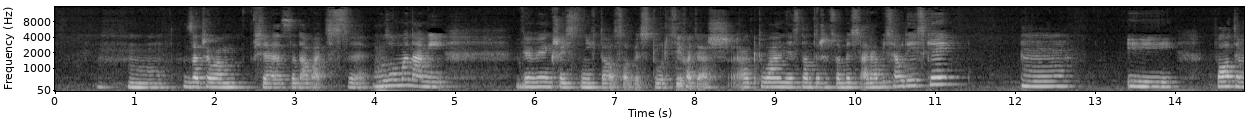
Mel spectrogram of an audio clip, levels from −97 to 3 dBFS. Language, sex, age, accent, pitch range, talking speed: Polish, female, 10-29, native, 190-230 Hz, 95 wpm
